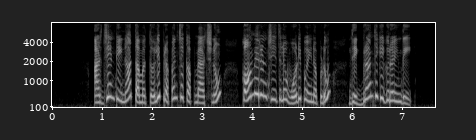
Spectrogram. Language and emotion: Telugu, surprised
